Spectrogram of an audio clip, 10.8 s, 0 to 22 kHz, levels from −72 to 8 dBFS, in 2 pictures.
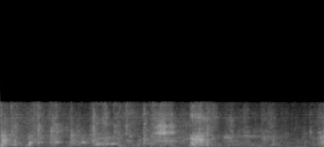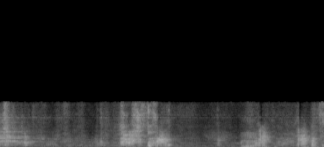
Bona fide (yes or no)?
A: no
